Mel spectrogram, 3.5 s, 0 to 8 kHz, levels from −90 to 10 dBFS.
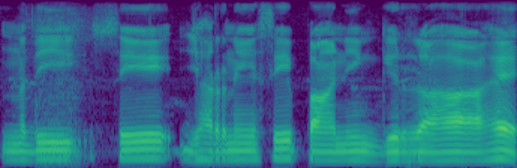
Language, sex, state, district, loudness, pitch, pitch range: Hindi, male, Uttar Pradesh, Hamirpur, -24 LUFS, 105 Hz, 100-115 Hz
